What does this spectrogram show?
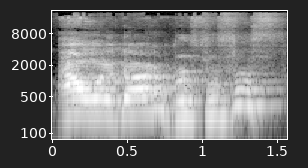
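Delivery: high-pitched talking-dog voice with woofs; pleading dog. Acted. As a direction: yelp it like a dog begging for its life. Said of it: "the dog looked like".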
